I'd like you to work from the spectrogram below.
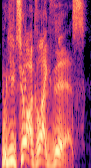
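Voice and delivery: pushed, overdriven radio delivery; mild DJ puking; puking announcer voice. Shown as a demonstration. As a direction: push every word like a DJ. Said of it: "we refer to that as called puking".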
